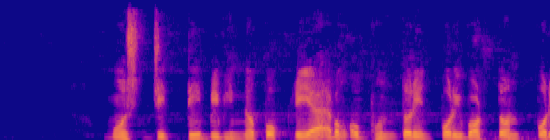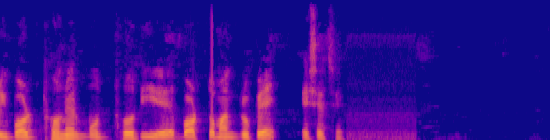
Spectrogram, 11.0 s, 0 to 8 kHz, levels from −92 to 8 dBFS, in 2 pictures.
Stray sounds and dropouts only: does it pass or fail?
pass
